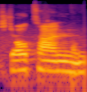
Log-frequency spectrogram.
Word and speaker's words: Xultun: It's spelled Xultun. It's the Jolton Maya tarot deck.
